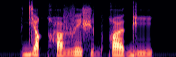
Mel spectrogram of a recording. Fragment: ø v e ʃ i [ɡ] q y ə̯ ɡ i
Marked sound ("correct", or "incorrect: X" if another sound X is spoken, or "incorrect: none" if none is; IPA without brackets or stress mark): incorrect: b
